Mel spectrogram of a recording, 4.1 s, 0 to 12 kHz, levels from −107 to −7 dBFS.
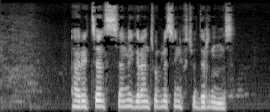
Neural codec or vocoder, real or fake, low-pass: none; real; 10.8 kHz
